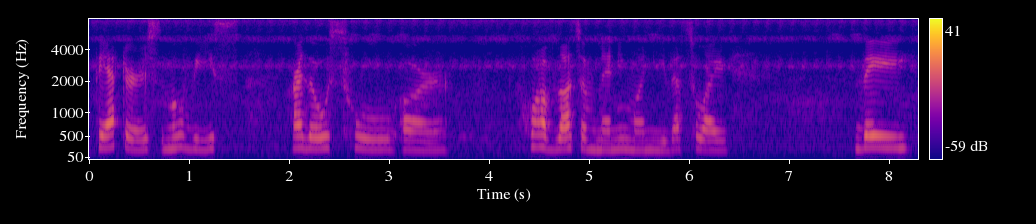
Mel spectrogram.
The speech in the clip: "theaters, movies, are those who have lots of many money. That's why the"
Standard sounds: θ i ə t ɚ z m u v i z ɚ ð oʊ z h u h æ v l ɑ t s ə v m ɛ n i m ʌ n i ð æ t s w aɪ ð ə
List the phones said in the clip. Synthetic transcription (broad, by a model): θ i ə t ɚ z m u v i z ɚ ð oʊ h h u h æ v l ɑ t s ə v m ɛ n i m ʌ n i ð æ t s w aɪ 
